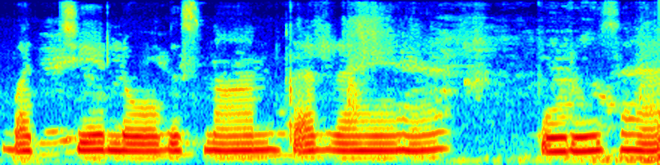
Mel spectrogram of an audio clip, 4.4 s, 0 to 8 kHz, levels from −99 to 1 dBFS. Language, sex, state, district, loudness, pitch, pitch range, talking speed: Hindi, female, Bihar, Katihar, -12 LUFS, 135 Hz, 130-140 Hz, 110 wpm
